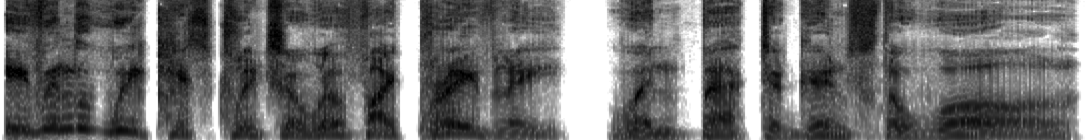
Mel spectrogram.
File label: Male Orc Bark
